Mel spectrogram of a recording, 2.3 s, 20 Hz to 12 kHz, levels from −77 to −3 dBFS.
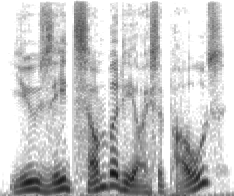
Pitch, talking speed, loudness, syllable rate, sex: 135 Hz, 130 wpm, -18 LUFS, 4.6 syllables/s, male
